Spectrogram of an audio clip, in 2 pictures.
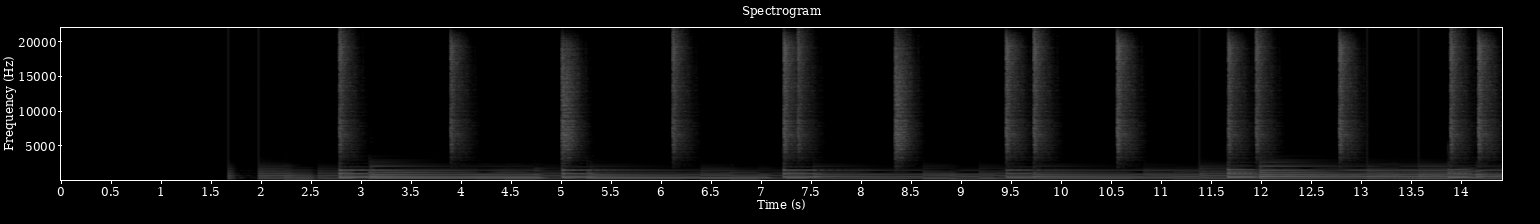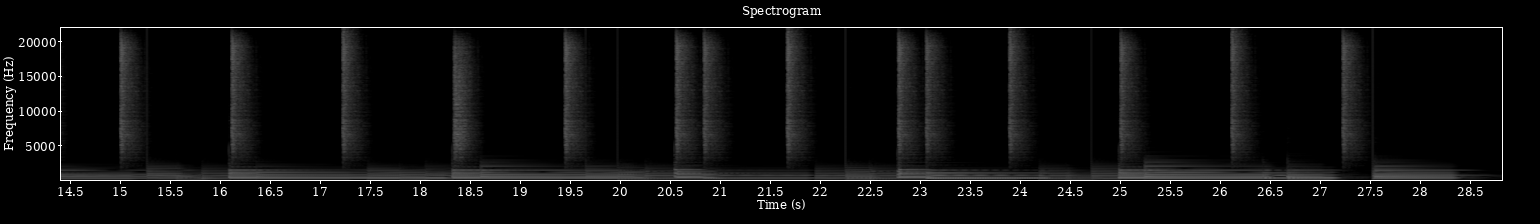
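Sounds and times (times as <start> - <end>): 
mellow electric piano: 2.0 - 28.8.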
